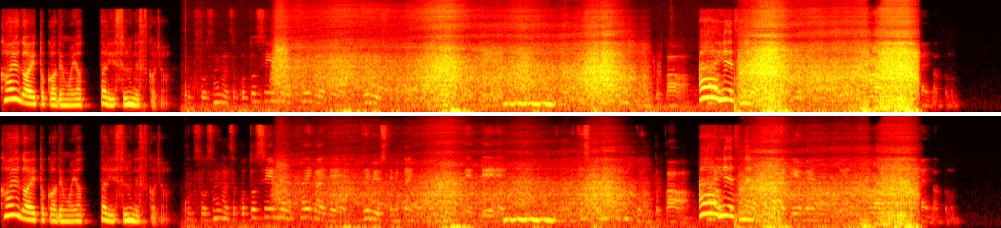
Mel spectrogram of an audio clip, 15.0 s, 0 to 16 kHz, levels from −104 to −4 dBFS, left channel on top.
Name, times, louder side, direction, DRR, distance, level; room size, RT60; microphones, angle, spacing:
voice 1, 0.0-2.5 7.5-8.4 10.5-11.3, left 3 dB, 20° left, 0.5 m, -30 dB
sound 1, 2.8-2.9 3.6-3.7 4.0-9.9 11.0-13.8, left 9 dB, 65° left, 0.4 m, -27 dB
voice 2, 2.8-6.7 7.0-7.6 8.3-14.4, right 1 dB, 20° right, 2.2 m, -42 dB
8.0 x 5.0 x 3.1 m
head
